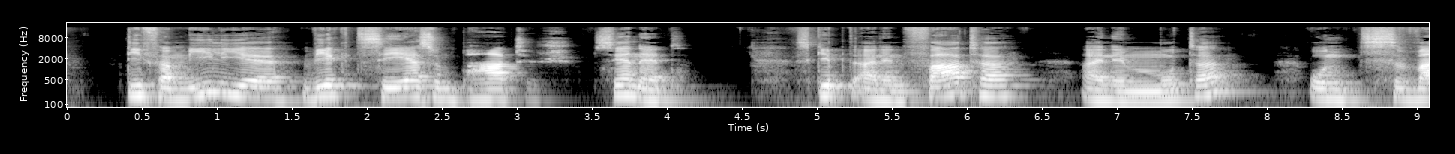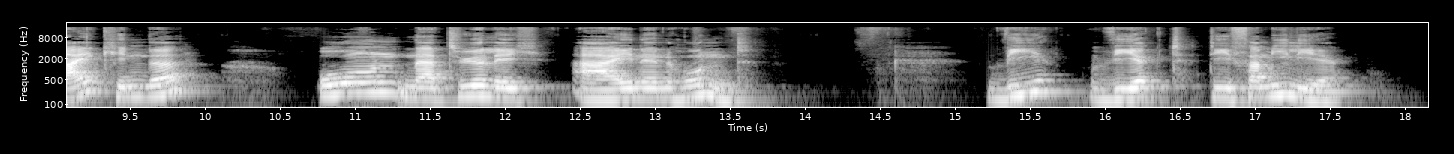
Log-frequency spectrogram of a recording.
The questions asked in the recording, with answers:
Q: Wie wirkt die Familie?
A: Sympathisch. Die Familie wirkt sympathisch.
